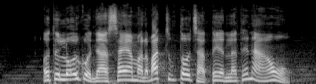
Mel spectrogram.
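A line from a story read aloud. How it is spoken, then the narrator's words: Crowd shouting. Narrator (Vietnamese): Một số người la hét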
